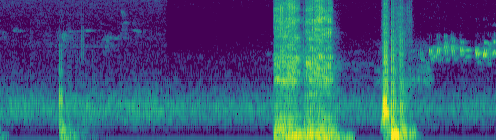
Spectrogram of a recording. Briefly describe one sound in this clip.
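A chair thumps down onto a wooden floor.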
